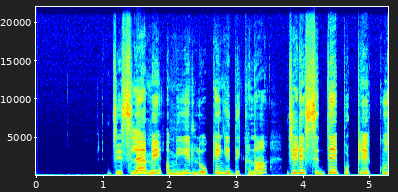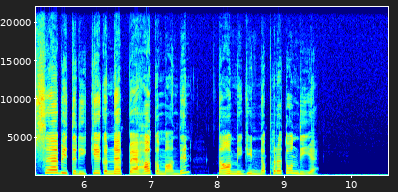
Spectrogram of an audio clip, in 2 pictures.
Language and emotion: Dogri, disgusted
